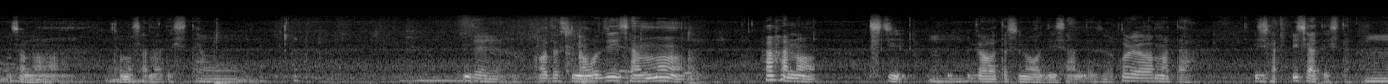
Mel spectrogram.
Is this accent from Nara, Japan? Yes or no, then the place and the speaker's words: no; Nagasaki, Japan; now in United States; 私は長崎です。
